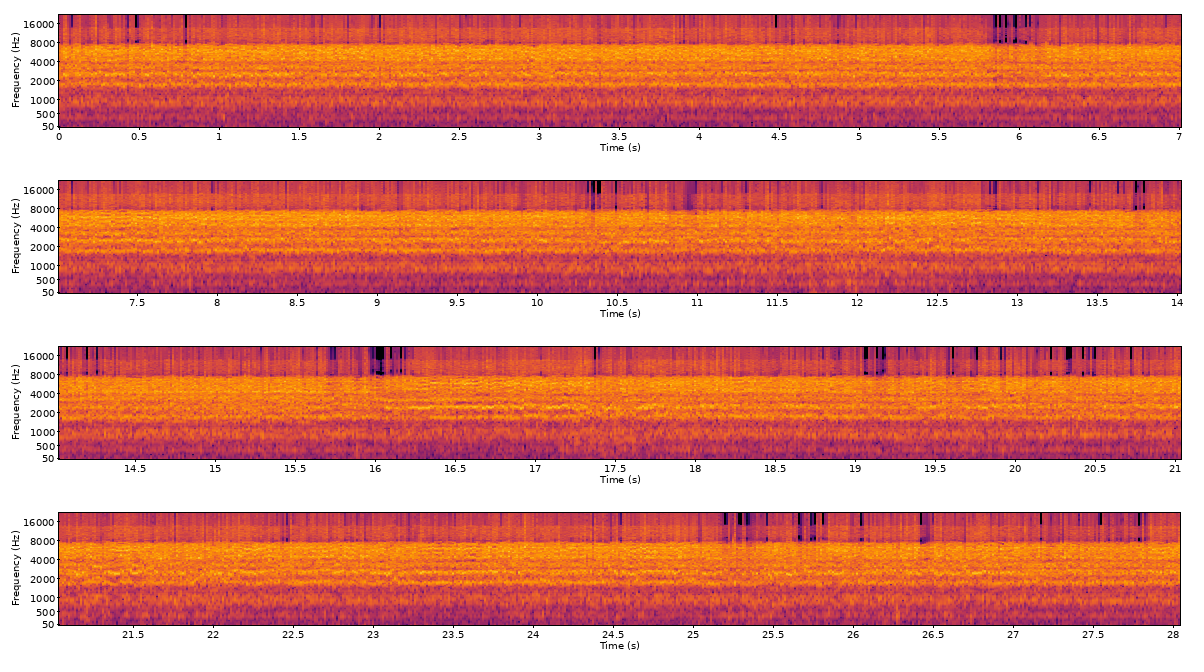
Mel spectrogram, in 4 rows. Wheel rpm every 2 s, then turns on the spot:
230, 230, 230, 230, 230, 230, 240, 220, 210, 230, 240, 230, 230, 230.
none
